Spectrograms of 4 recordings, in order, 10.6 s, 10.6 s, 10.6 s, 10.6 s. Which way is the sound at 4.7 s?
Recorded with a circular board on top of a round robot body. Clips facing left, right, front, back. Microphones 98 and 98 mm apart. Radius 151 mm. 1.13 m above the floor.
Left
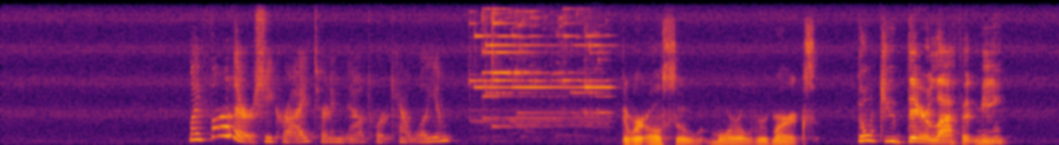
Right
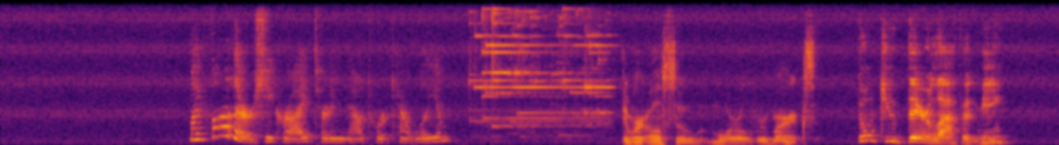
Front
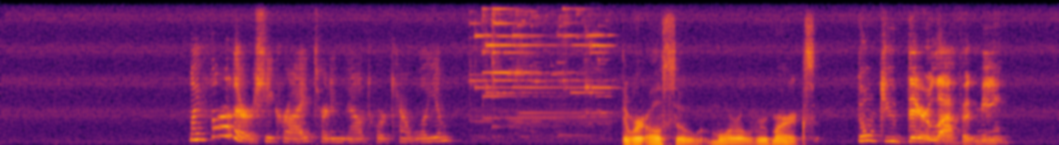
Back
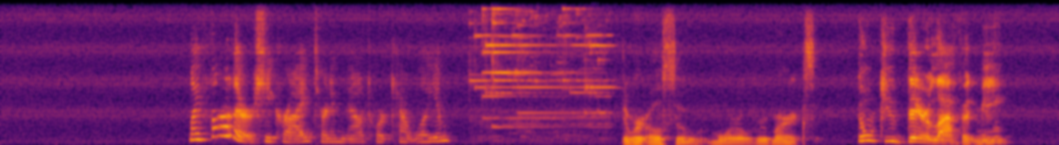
160° left.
